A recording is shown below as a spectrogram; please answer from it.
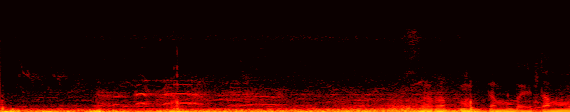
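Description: Wind buffeting the microphone in a steady low rumble, with a rooster crowing about a second in.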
